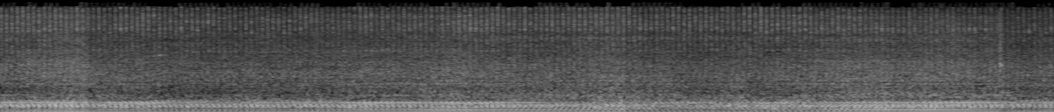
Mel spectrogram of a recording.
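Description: Small single-cylinder engine holds a steady, even drone with no knock or miss; runs fine.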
